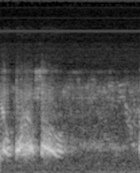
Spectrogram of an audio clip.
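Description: Thai-language TV commentary: a voice speaks for about the first second, then only low, steady background noise remains.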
